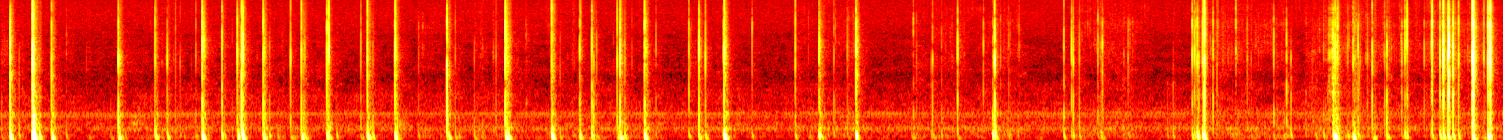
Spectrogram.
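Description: Long acrylic nails tap and scratch along the ridges of a small, closed, hollow shell-shaped compact mirror with a pink holographic plastic case. Quiet, sharp, dry clicks come one after another with short gaps, over a faint steady hum. Near the end they crowd into quick, brighter scratching bursts.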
